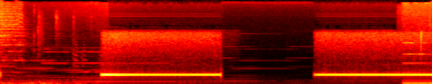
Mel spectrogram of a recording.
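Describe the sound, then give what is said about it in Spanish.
An outgoing phone call produces a steady, mid-pitched line tone twice. Each hum lasts about a second and a half, with a short silence between them. “ese es el teléfono”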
